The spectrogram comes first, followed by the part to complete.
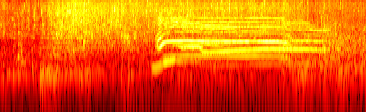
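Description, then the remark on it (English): Deep, dank water churns and sloshes loudly as it is fallen into from a great height, surging halfway through into a heavy rush with a hollow, whining tone riding on top before it settles back into a low slosh. No one speaks. “Crystal and Wronghalf emerged from the stank-ass, dank-ass water they had just been deposited into.”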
